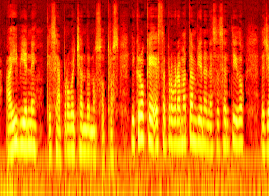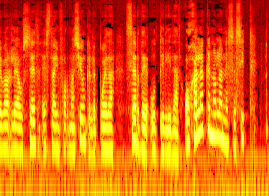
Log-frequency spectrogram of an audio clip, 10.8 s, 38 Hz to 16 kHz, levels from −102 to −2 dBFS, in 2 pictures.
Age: 40-59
